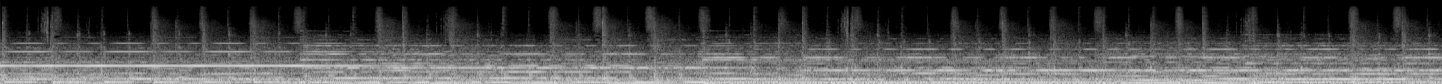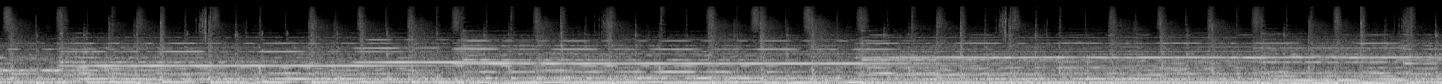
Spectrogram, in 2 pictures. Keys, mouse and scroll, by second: 15.8 ctrl+t, 19.4 alt+shift+click, 25.0 Return.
